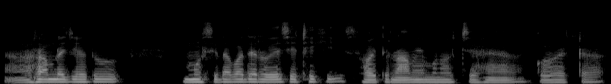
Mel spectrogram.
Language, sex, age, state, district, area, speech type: Bengali, male, 18-30, West Bengal, Murshidabad, urban, spontaneous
